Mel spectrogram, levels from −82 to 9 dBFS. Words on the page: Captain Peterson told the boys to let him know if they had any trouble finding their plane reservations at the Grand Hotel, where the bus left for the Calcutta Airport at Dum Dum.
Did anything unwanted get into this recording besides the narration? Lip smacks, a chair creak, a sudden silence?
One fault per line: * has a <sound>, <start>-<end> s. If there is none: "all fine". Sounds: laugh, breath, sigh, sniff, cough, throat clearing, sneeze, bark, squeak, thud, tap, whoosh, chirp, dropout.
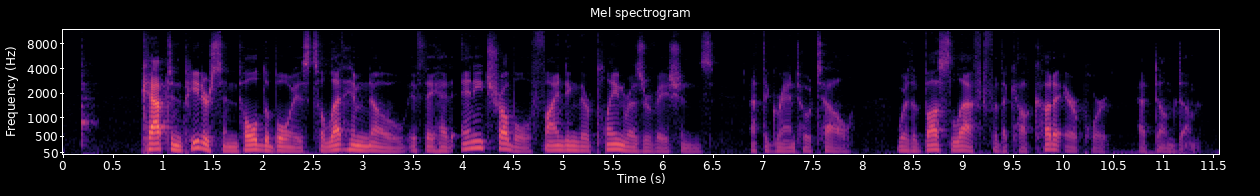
* has a tap, 0.2-0.4 s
